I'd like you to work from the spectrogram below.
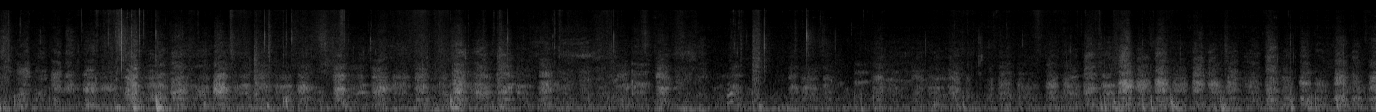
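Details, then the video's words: Great Danes Finn and Magic, two male dogs, play mouth fighting until tired: steady rapid panting with intermittent grumbling vocal sounds and scuffles throughout, loudness rising and falling. "Great Danes Mouth Fighting"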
